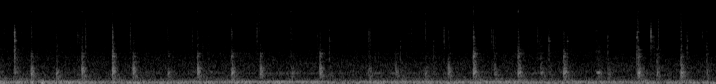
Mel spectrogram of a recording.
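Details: 2000 Jeep Cherokee front hub: light, fairly even tick about three per second over low rumble as it turns; owner suspects bad hub bearing and U-joint, also causing vibration; unconfirmed.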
